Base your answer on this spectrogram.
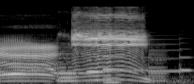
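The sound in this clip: A sheep's bleat, made as a sound effect for a children's book about a farm sheep: one long, loud, wavering cry lasting about two seconds, with a quick break and a brief fainter sound at the end.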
